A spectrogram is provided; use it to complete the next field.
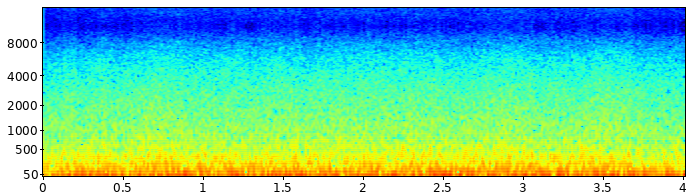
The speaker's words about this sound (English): something that is a little bit different from that is brown or red noise, which sounds like this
